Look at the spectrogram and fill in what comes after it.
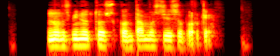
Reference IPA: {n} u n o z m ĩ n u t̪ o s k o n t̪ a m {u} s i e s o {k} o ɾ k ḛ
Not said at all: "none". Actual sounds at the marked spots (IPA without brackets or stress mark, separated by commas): n, o, p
